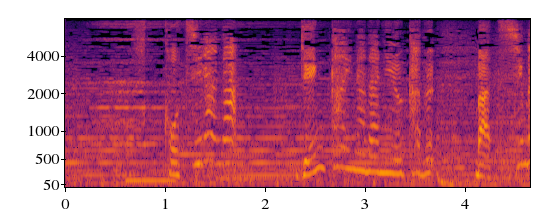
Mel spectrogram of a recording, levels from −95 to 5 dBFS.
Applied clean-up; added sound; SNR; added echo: none; Electric guitar; 14 dB; none.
